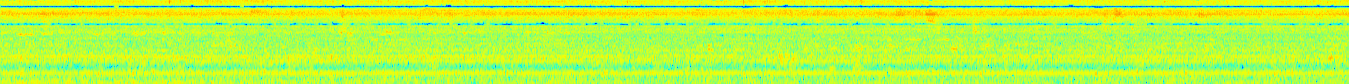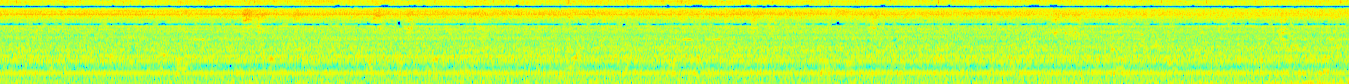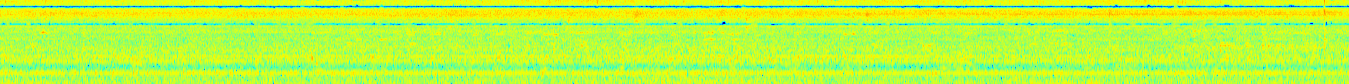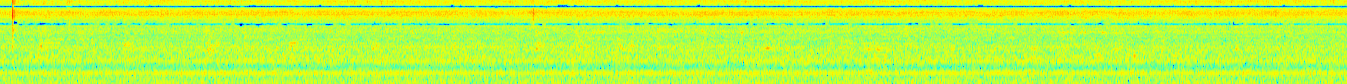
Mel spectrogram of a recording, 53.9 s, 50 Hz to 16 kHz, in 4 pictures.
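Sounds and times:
faint constant tone: 0.0 - 53.9
steady tonal hum: 0.0 - 53.9.

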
